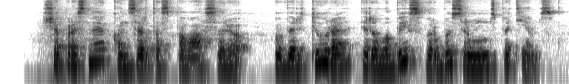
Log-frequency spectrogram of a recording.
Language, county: Lithuanian, Šiauliai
